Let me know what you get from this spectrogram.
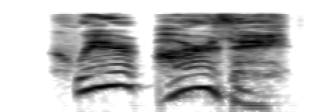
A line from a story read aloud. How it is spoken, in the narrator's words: Newt said, his voice thin and strained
